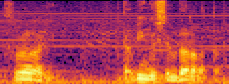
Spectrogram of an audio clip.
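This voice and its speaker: A man talking casually in rough, informal speech as a co-host on a studio podcast. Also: fairly low pitch, fairly even intonation, rapid-fire, darkish tone, faint music behind. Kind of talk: casual chat.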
